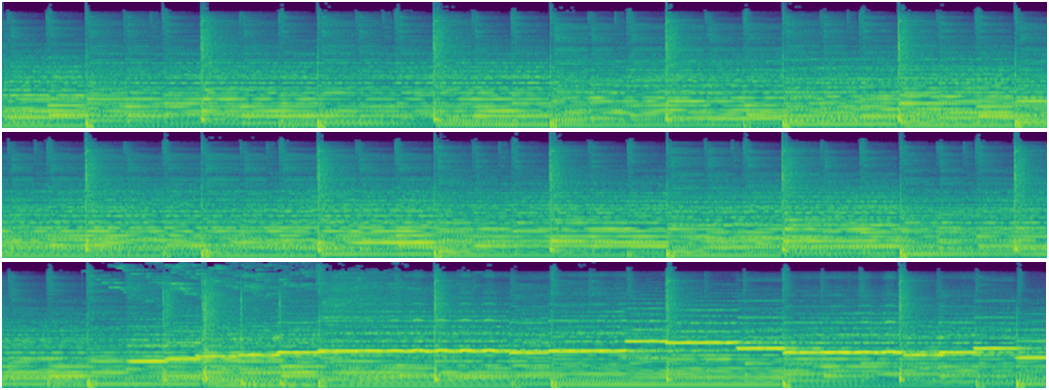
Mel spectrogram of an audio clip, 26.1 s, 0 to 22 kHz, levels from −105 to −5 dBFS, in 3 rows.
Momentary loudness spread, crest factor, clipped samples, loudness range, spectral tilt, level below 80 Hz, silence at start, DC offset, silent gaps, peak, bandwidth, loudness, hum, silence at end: 10 LU; 20 dB; under 0.1%; 8 LU; -4.5 dB/octave; -38 dBFS; 0 s; under 0.1%; none; 0 dBFS; over 20 kHz; -19 LUFS; none; 0 s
